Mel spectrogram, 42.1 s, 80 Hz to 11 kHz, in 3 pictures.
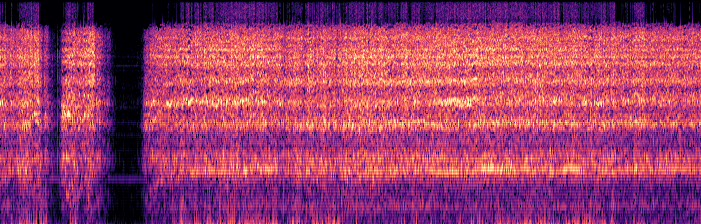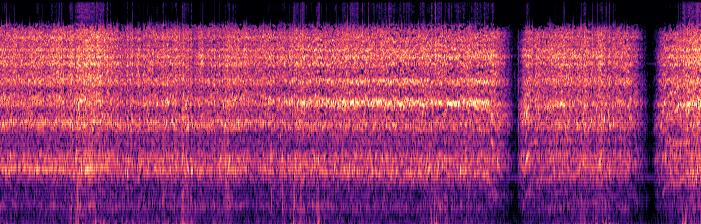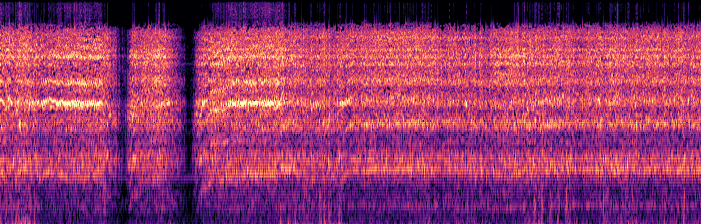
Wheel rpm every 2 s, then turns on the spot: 130, 100, 220, 210, 220, 230, 230, 230, 220, 230, 210, 190, 130, 140, 200, 100, 170, 220, 230, 220, 230.
none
